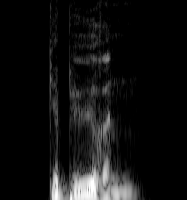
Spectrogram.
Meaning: 1. to be due, to be owed, to rightfully belong 2. to be proper, seemly
- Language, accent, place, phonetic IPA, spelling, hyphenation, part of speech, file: German, Germany, Berlin, [ɡəˈbyːʁən], gebühren, ge‧büh‧ren, verb, De-gebühren.ogg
